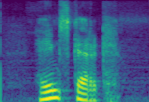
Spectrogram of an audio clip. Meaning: 1. a village and municipality of North Holland, Netherlands 2. a surname
- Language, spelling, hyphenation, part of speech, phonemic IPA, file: Dutch, Heemskerk, Heems‧kerk, proper noun, /ɦeːmsˈkɛrk/, Nl-Heemskerk.ogg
